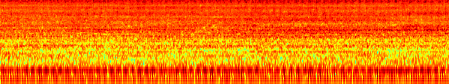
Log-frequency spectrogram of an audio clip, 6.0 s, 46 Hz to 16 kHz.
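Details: 2006 Jaguar X-Type 3.0 V6 with an engine ticking/knocking noise under acceleration: a faint, loosely regular light tapping rides over the steady V6 note, with no clear cause.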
